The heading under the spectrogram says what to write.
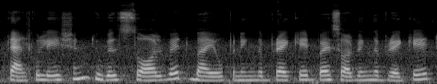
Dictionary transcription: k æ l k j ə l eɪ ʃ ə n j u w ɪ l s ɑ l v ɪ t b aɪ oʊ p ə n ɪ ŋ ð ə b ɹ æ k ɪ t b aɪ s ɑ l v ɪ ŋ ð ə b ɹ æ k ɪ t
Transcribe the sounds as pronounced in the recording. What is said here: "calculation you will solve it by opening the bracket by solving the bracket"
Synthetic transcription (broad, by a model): k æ l k j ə l eɪ ʃ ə n j u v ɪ l s ɑ l v ɪ t b aɪ oʊ p ə n ɪ ŋ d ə b ɹ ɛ k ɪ t b aɪ s ɑ l v ɪ ŋ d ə b ɹ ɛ k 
